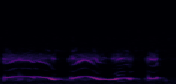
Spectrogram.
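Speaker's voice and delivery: extremely high, squeaky yelps; re-enacted squeal. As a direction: squeal it like a mock panic on a ride. Re-enacts peeing as ride ends.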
